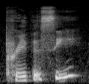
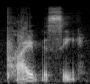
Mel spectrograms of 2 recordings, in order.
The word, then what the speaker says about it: privacy: Un ejemplo sería la palabra privacy, que significa privacidad, y en Inglaterra se pronunciaría privacy y en los Estados Unidos se pronunciaría privacy.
